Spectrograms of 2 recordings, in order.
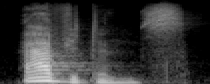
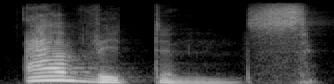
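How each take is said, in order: First: The word is said fast with syllables linked. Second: The word is said slowly, syllable by syllable. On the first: "이걸 빨리 이으면" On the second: "제가 천천히 먼저 한번 발음해 볼게요"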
